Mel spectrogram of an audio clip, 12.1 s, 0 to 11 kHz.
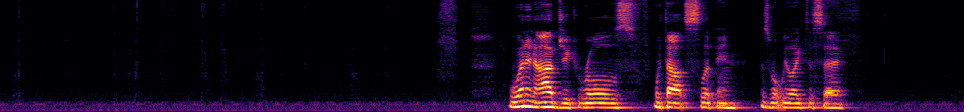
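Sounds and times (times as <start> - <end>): pen scratching on paper: 0.0 - 5.8
low room hum: 0.0 - 12.0.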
